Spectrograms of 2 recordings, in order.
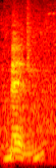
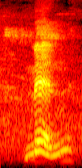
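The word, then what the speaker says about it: مَن: But this is men. The pronunciation is also different. Men, and this means who. Who. And this is min, and it's usually translated as from or of.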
